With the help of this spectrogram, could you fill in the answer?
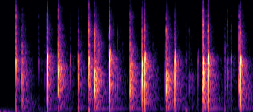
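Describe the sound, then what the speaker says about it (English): A small group gives a short round of applause after a John Wick Hex gameplay taster, with a dozen or so crisp, distinct claps in a quick, uneven rhythm, close and clear with no talking. "Round of applause."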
